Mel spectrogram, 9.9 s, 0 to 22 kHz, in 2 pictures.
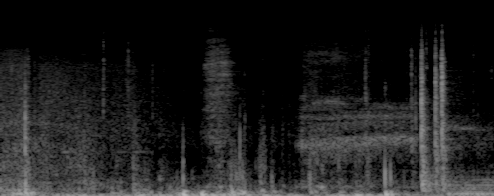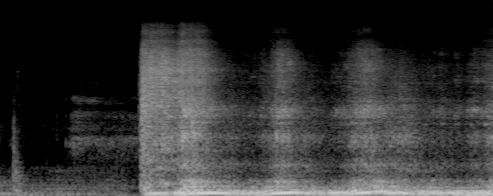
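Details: Oldsmobile with TH350 automatic, after replacing the broken plastic governor gear and filter, running on stands; engine fires into a steady even rumble with drivetrain turning smoothly and speedometer working; transmission fixed.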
